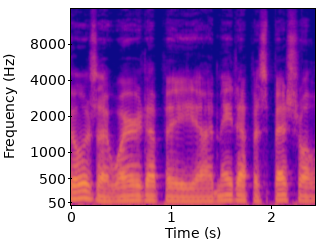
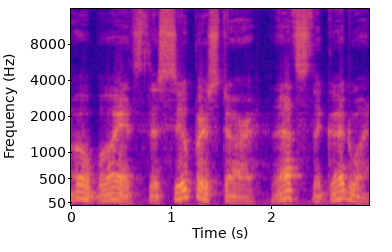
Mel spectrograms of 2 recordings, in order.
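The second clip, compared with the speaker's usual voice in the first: sarcastic tone. Looking at a tiny brush just bought: sarcastic. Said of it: "I was being sarcastic".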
